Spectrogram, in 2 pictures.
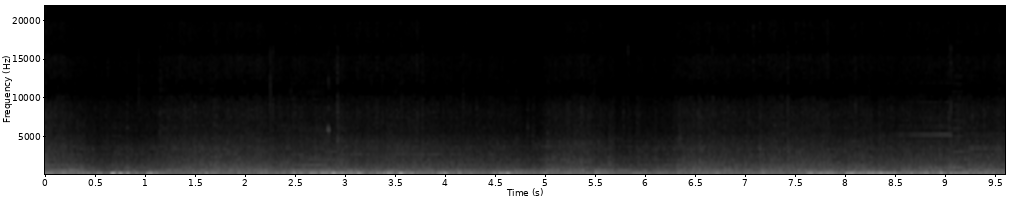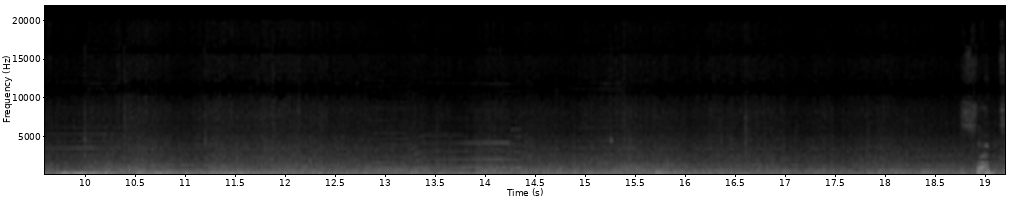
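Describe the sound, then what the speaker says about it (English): Steady, dense rain pattering against a window at home goes on without a break, joined by a low rolling rumble of distant thunder that swells around the middle. "Just the sound of the rain hitting the glass excites me."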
